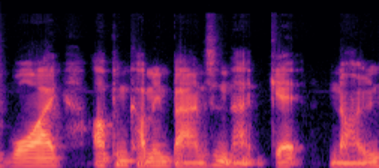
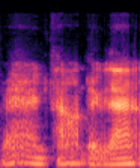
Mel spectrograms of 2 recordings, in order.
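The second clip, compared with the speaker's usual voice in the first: high, loud mock of a bitter aunt; 7 semitones higher, 5 dB louder than usual. Auntie Mildred shooting down a goal, loud high sneer. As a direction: sneer it like a miserable old aunt. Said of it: "turns and goes".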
